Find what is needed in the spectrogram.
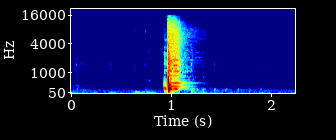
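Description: A single recorded snare drum hit about a second in, with a short ring, played back soloed through gating, compression and a limiter that holds its peaks. The bottom snare mic is blended in, giving it a rattly sound.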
